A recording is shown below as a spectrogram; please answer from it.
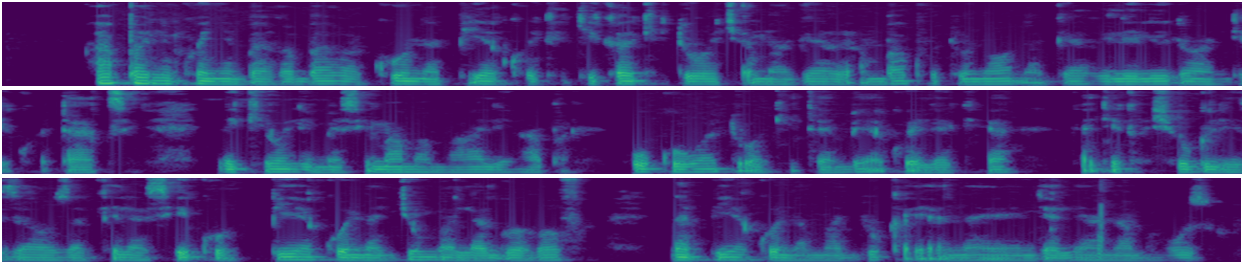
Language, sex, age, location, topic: Swahili, male, 18-24, Nairobi, government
